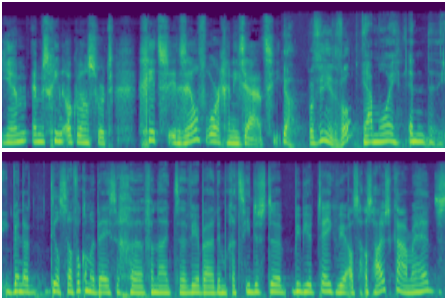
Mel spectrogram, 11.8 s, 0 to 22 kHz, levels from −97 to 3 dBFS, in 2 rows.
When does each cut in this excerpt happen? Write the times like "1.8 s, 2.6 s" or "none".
none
